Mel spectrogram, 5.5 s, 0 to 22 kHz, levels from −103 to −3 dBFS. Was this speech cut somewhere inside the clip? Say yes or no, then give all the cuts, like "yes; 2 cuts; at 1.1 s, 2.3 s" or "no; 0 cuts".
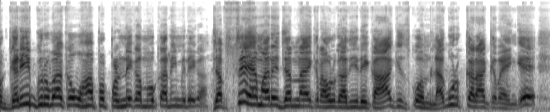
yes; 1 cut; at 2.1 s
